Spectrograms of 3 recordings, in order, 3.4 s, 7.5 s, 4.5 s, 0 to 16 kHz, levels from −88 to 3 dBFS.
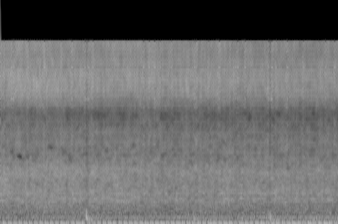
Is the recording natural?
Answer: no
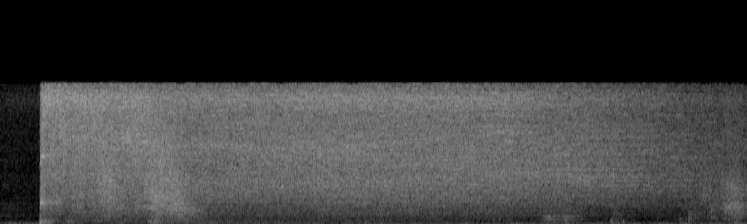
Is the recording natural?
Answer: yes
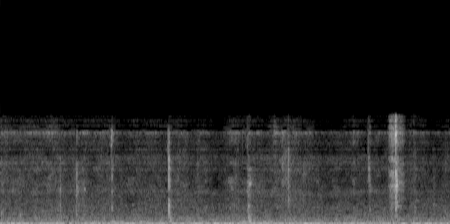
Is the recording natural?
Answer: no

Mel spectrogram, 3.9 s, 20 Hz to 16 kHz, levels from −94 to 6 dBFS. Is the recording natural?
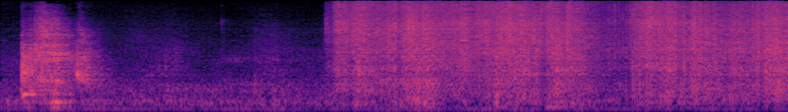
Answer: no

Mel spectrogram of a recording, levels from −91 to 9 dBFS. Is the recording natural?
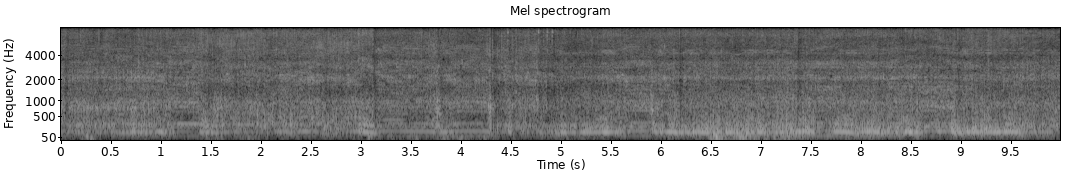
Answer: yes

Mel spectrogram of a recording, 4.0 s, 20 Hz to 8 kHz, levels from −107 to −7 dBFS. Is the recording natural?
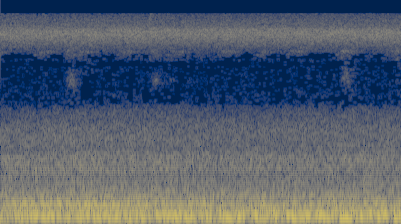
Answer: yes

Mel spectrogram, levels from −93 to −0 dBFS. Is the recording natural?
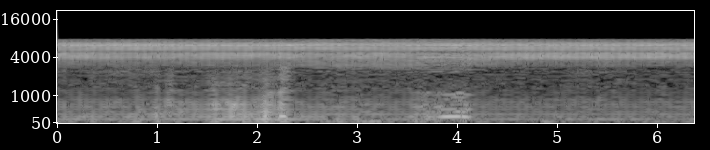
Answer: no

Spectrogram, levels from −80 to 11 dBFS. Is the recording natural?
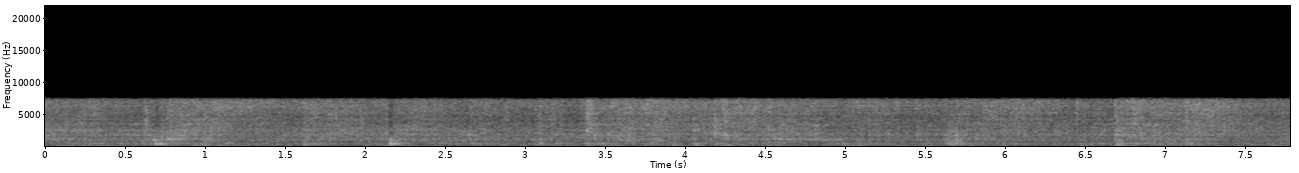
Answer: yes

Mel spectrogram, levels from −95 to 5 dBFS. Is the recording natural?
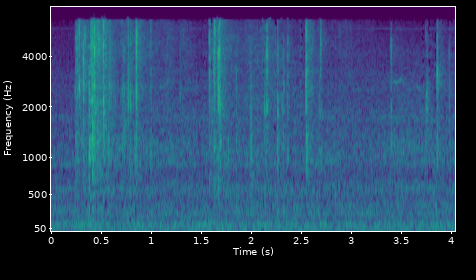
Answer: yes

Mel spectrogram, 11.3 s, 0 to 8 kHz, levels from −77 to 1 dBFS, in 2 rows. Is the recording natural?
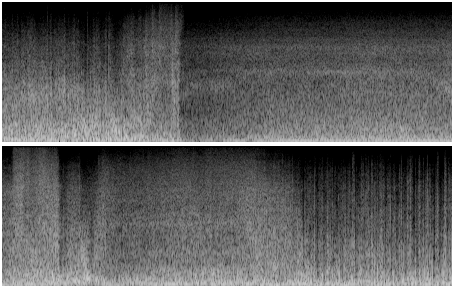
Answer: no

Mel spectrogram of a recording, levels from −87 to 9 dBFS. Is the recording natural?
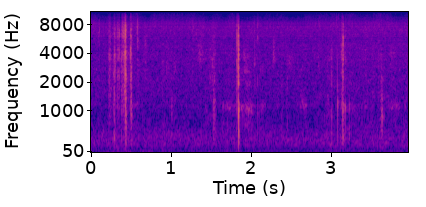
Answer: no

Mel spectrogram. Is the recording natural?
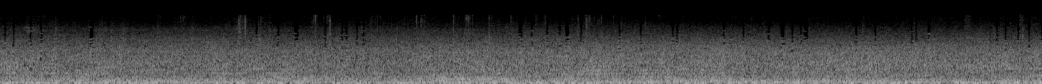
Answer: yes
